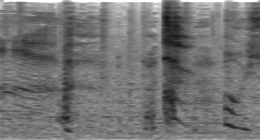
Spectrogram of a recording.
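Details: Six-month-old baby girl fakes coughing to catch her mother's attention: three or four short, deliberate cough-like bursts, some ending in a little voiced squeal; voluntary (fake) cough.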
